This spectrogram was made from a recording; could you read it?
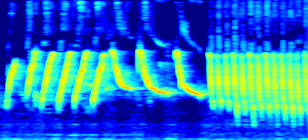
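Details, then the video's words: Canary song used to arouse males for breeding: rising and falling whistled sweeps repeated rhythmically, ending in a rapid high trill. "Kicauan Kenari Kawin Paling Ampuh Menaikkan Birahi Pejantan Loyo"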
